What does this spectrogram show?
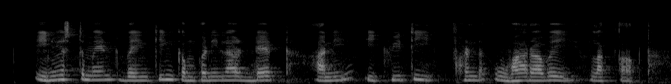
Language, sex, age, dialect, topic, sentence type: Marathi, male, 31-35, Varhadi, banking, statement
